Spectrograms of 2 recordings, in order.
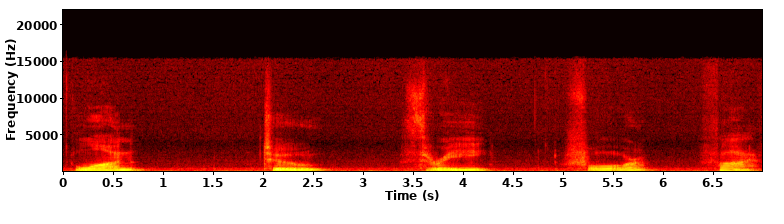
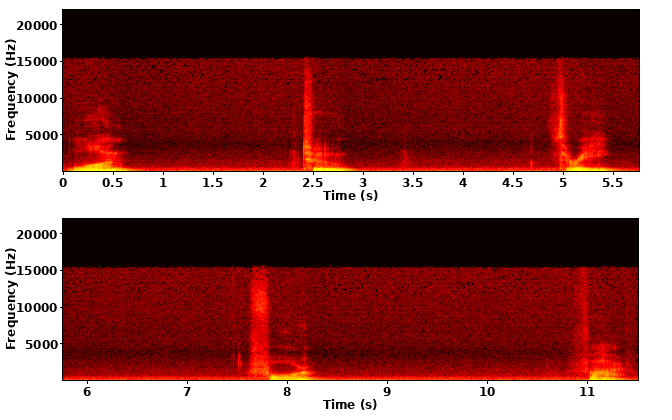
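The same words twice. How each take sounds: First: The counting is slower, with longer gaps. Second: The counting is slowest, with the longest gaps.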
